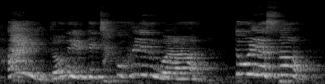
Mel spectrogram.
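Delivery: a mother scolding a child for spilling food, mock. Shown as a demonstration. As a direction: chide the messy toddler, hammed-up. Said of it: "이렇게 책망하면요".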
